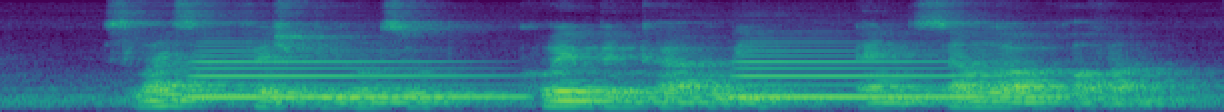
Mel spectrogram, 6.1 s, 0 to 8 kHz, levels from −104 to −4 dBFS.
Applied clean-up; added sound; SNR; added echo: none; Wind instrument, woodwind instrument; 1 dB; reverberation time 1.1 s.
